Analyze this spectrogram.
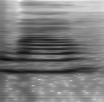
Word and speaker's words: wao: gonna go ahead and say wow sounds like sounds like English word w8w right Wow like Wow ah very similar um sound you know I mean it's build it smelled wao but pronounce it the same as well you know I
